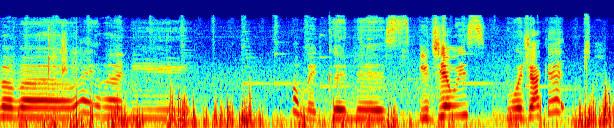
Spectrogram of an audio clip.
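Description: A young child babbles and coos.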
